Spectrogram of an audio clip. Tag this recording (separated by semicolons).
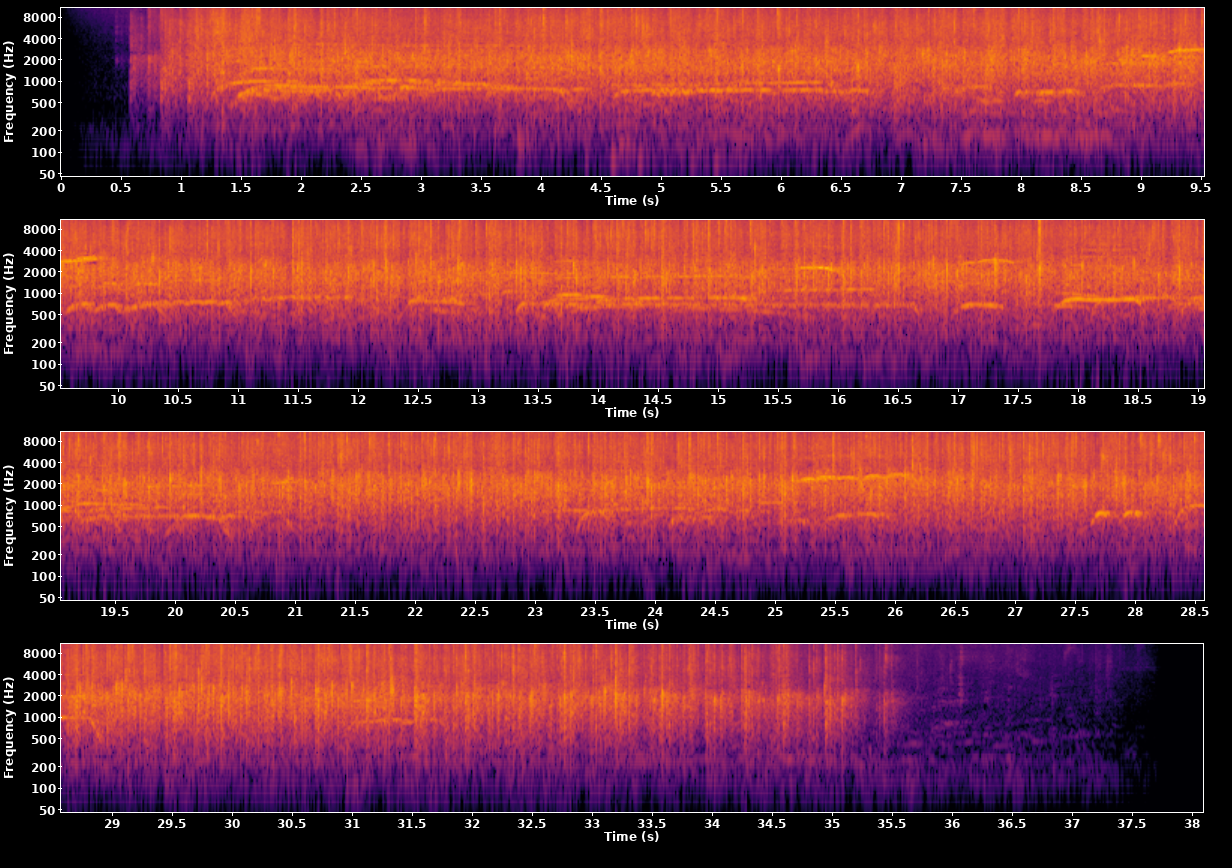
applause; audience; cheering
